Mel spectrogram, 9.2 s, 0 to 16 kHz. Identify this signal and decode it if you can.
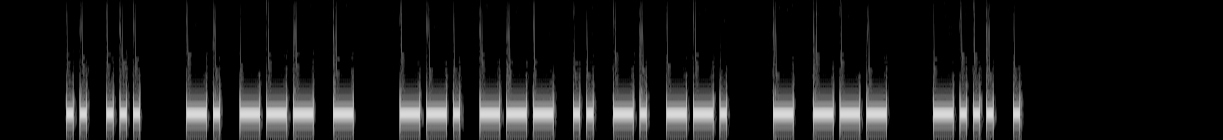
Morse code, heard as a keyed tone, about 24 wpm, 700 Hz. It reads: IS NOT GOING TO BE
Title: Speed-Racing - Sets of 5 Words 20wpm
